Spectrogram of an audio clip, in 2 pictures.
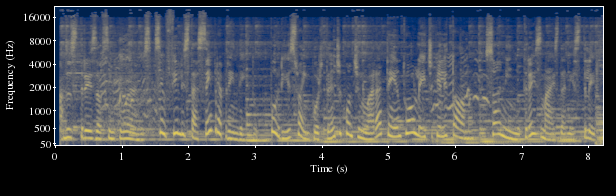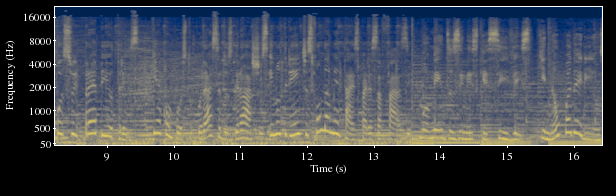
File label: Brazilian Portuguese, Brazilian Portuguese Female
